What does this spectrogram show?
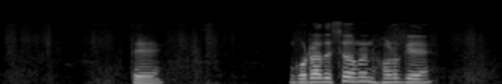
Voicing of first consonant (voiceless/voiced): voiceless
